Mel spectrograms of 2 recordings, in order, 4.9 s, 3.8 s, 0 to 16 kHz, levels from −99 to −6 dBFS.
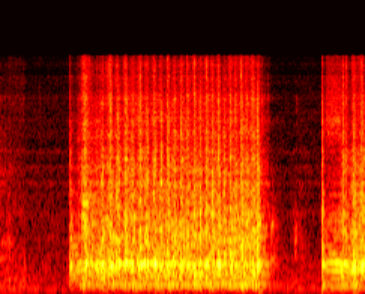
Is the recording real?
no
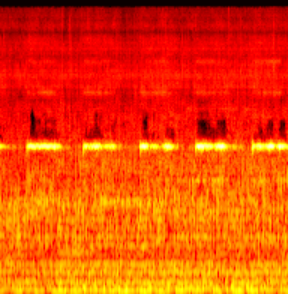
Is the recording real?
no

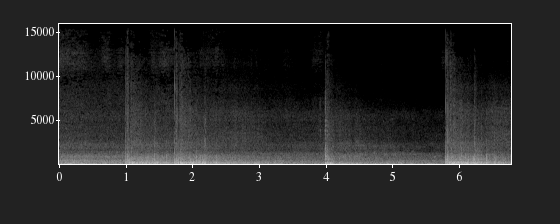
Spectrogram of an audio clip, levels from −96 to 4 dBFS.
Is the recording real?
yes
